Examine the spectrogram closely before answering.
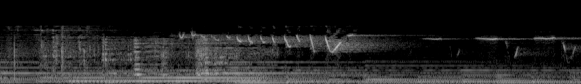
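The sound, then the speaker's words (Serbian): A man imitates a chirping bird, giving quick, high, sliding chirps and tweets in short bursts over a low steady tonal background. “Znam sad da to nije ptičica. Ne, to je glumac Mića Tatić.”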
